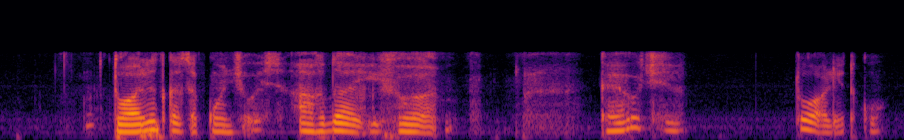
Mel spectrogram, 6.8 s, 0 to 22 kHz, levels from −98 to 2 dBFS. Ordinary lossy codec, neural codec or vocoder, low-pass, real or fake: AAC, 48 kbps; vocoder, 24 kHz, 100 mel bands, Vocos; 5.4 kHz; fake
